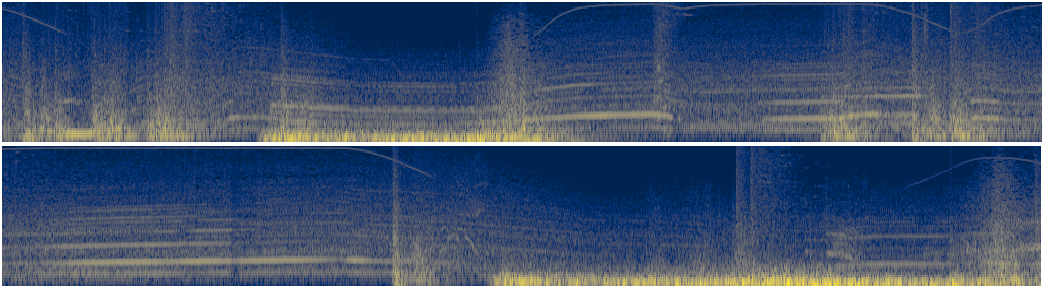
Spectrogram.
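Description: A sports car engine roars and revs up and down as the car speeds along.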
